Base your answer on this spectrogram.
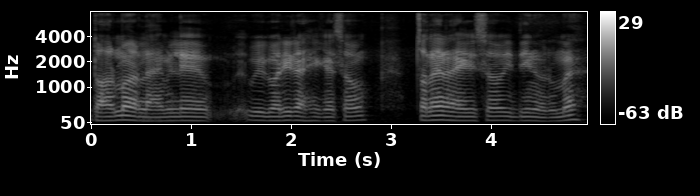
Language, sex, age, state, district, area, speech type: Nepali, male, 30-45, West Bengal, Darjeeling, rural, spontaneous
